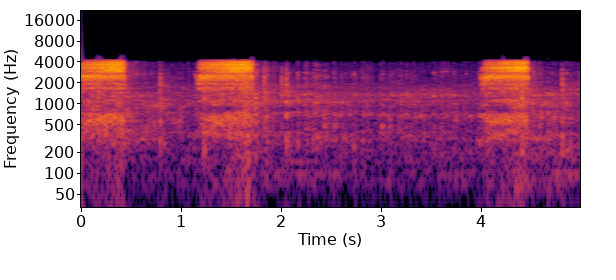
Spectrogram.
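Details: Owlet excited inside its box at night, May 19 2017, as another owl or owlet settles on the tray after a delivered mouse; three coarse, breathy screeches of roughly half a second each, irregularly spaced.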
